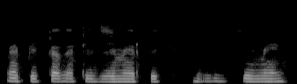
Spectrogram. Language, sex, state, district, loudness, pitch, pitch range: Bengali, male, West Bengal, Purulia, -34 LUFS, 135 Hz, 130-140 Hz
